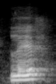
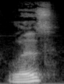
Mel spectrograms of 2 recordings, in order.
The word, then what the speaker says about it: Liv: Insure with Liv. .ca. Liz? Liv. V. Liv. Let's say it like that?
